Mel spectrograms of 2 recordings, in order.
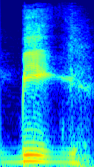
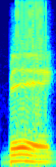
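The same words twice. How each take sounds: First: The vowel is long and tense. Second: The vowel is short and lax. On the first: "They would say big" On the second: "don't use the sound big"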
